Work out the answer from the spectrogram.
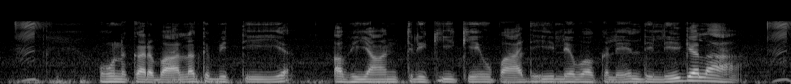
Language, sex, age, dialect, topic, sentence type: Maithili, male, 18-24, Southern/Standard, banking, statement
